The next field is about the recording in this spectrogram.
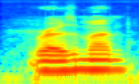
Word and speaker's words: Rosamund: Rosamund? – Yes.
